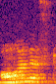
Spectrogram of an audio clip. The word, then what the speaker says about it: honest: So here H is silent.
